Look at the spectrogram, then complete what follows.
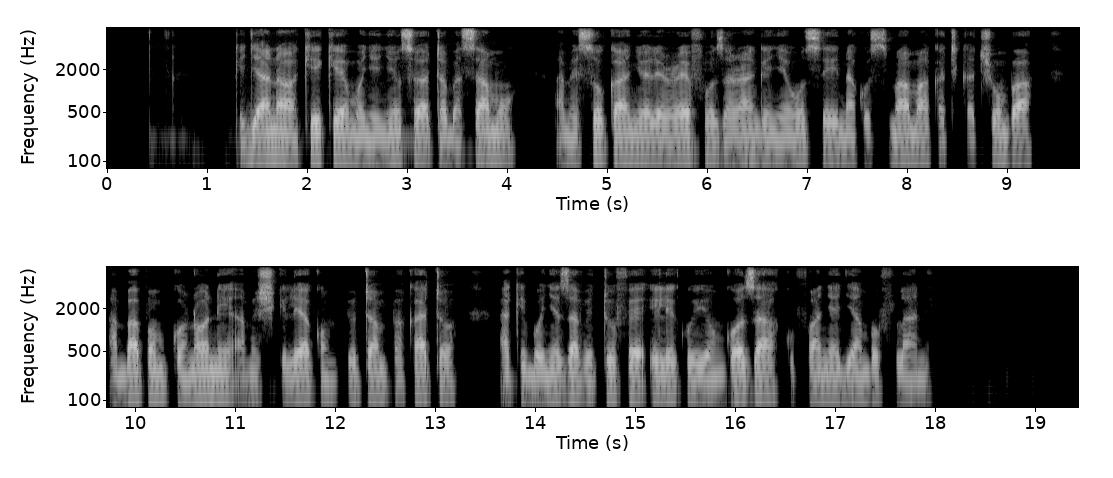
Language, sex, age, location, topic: Swahili, male, 18-24, Dar es Salaam, education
